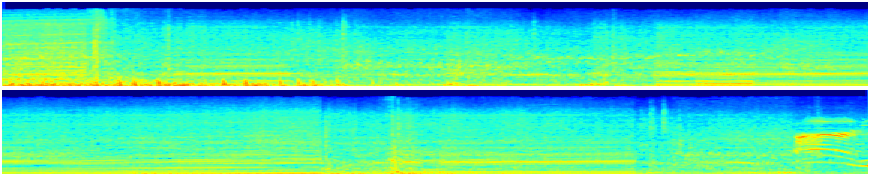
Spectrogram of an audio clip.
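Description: A racing car engine roars loudly, revving up and down through the gears.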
